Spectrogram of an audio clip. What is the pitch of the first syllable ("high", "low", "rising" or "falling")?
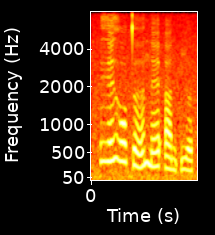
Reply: rising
